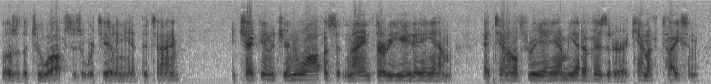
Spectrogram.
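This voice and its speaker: An American actor playing a terse, relentless police detective in a 1950s television crime drama, reciting facts in a clipped, deadpan way. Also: male voice, sits low, very fast. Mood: flatly factual. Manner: deadpan, matter-of-fact, clipped. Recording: dull vintage 1950s TV soundtrack.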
